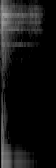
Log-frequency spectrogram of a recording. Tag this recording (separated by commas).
Music, Percussion, Tambourine, Musical instrument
